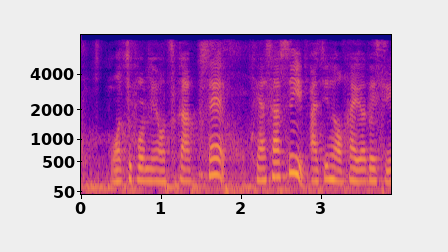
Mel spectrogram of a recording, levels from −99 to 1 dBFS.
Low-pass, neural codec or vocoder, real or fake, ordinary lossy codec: 7.2 kHz; codec, 16 kHz, 1 kbps, FunCodec, trained on Chinese and English, 50 frames a second; fake; AAC, 32 kbps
